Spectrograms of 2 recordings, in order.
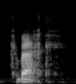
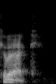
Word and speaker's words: Quebec: Quebec. That's how you say it. Quebec. Yeah, it's like Quebec. Quebec. No, it's it's French, bro.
